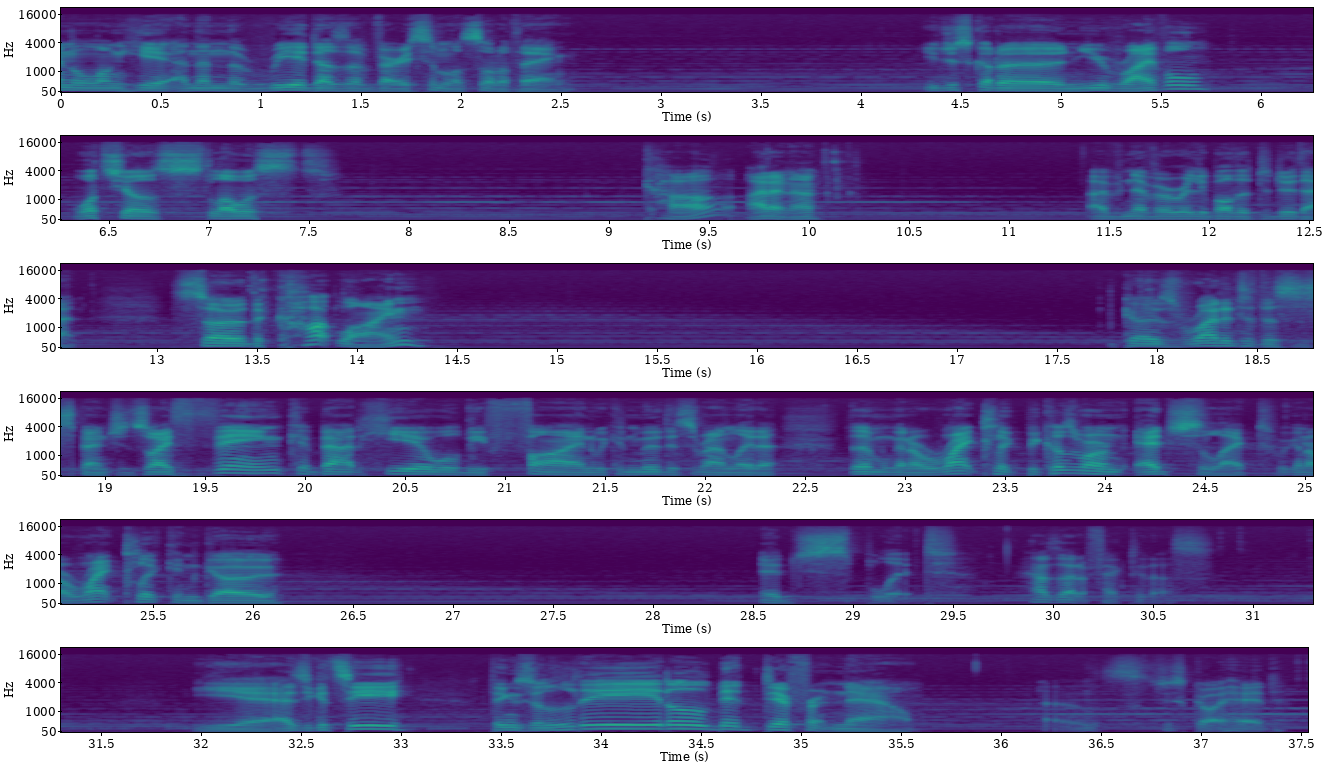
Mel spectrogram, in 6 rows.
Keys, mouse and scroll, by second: 12.6 shift+middle click, 21.1-28.7 shift+middle drag, 29.2-30.8 middle drag, 30.8 click, 31.2-32.3 middle drag, 32.7 middle click, 33.1-33.7 scroll up 2, 33.7-36.6 middle drag, 36.6 click.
